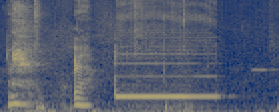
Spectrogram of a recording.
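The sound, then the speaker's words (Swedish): A brief burst of talking gives way to a single steady, mid-pitched ringback tone lasting about a second as an outgoing phone call rings, followed by a fainter, higher electronic tone. “ringer vi såklart”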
